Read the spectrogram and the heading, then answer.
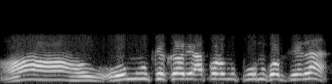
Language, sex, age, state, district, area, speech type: Odia, male, 60+, Odisha, Gajapati, rural, conversation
